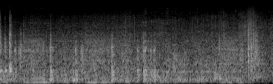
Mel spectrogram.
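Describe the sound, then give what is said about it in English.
A small printer named Bezor prints a list for guests: a steady mechanical whir fills the whole stretch, broken by soft rhythmic clicks roughly every half second, moderately loud, with no voices. “You can print the list now for our guests.”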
